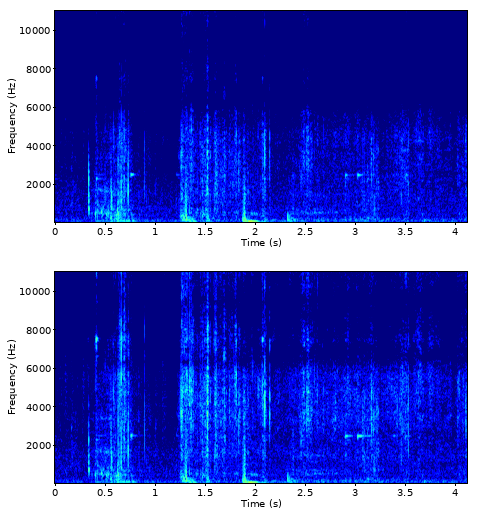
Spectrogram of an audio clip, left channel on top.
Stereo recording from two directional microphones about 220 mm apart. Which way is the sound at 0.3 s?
25° left (ahead or behind).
